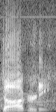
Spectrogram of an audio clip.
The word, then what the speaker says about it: Doggery: Looks like Dohy, but I asked Coach Shirlet before the game and he says actually you pronounce his name Doggery. I was like really? So that's the way they say it in Enterprise.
